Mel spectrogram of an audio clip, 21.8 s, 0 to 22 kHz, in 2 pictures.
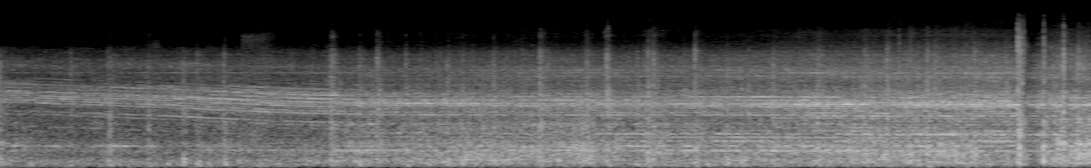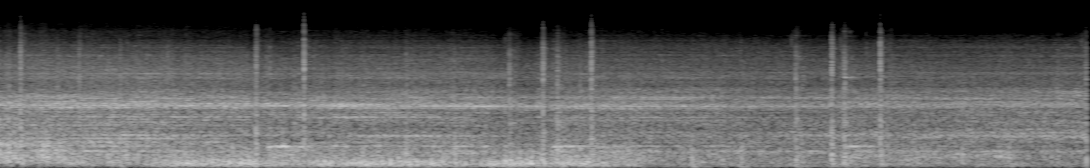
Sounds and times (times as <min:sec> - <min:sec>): Clickety-clack: 0:00.0 - 0:02.5, 0:03.2 - 0:12.7, 0:13.4 - 0:20.0
Railroad car, train wagon: 0:00.0 - 0:21.8
Train: 0:00.0 - 0:21.8.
